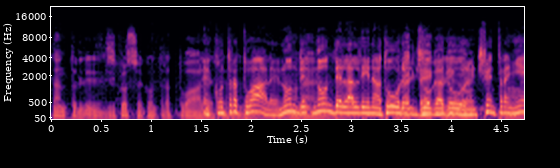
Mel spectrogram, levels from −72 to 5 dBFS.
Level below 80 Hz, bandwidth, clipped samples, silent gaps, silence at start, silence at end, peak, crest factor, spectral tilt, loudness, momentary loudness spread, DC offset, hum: -38 dBFS; 12.5 kHz; under 0.1%; none; 0 s; 0 s; 0 dBFS; 18 dB; -6 dB/octave; -18 LUFS; 14 LU; under 0.1%; none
